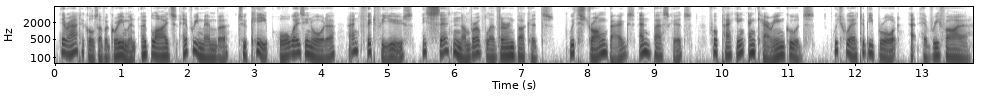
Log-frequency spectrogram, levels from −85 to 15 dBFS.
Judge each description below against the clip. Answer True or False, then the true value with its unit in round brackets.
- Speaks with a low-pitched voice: True (120 Hz)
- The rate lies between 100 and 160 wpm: False (175 wpm)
